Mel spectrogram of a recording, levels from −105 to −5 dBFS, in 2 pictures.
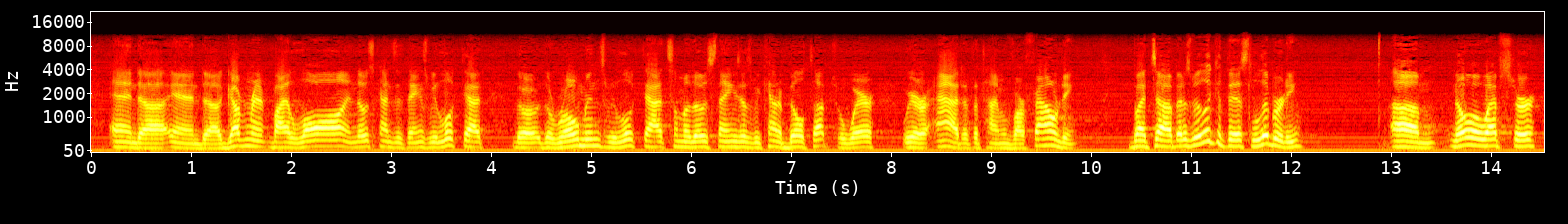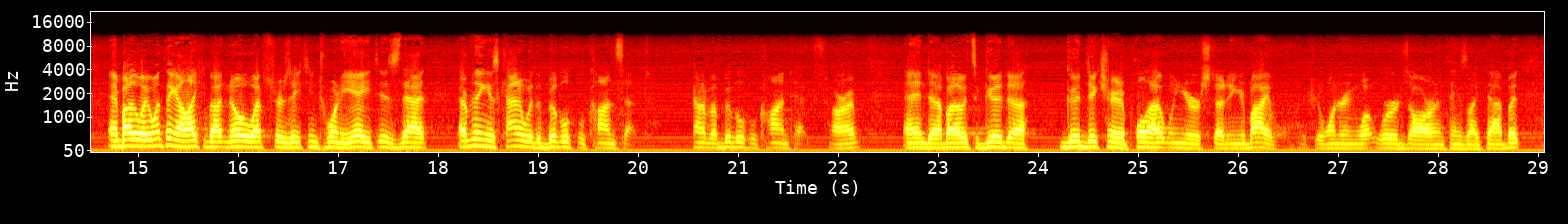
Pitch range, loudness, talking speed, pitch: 130-160 Hz, -20 LUFS, 235 wpm, 145 Hz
